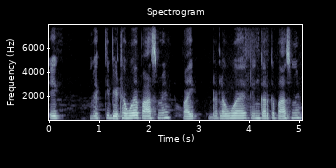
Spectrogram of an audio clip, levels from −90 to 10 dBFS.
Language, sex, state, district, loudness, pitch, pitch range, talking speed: Hindi, female, Uttar Pradesh, Budaun, -17 LUFS, 195 Hz, 185-205 Hz, 175 wpm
